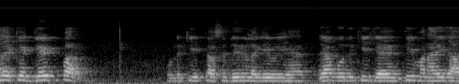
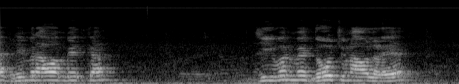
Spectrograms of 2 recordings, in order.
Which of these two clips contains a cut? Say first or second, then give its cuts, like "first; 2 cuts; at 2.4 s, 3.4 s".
first; 1 cut; at 3.2 s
